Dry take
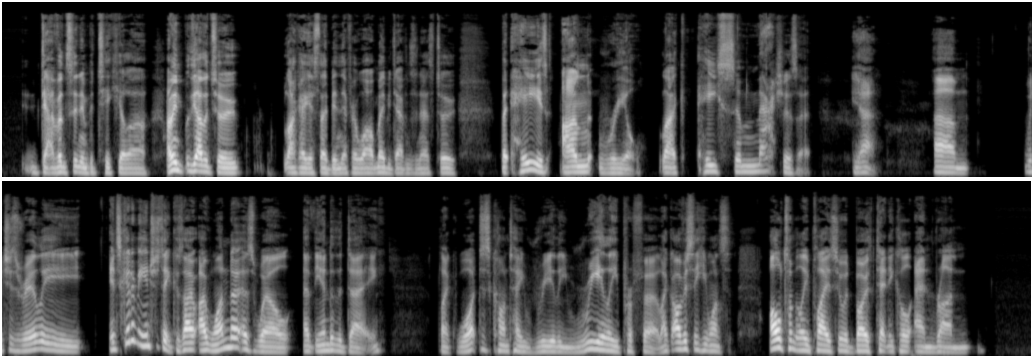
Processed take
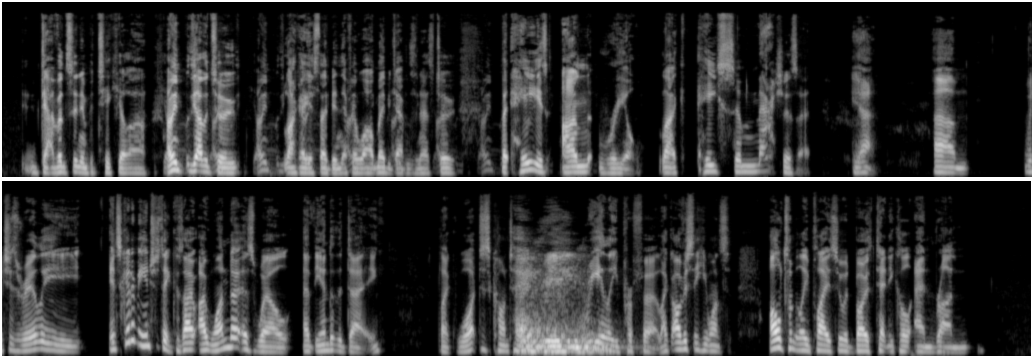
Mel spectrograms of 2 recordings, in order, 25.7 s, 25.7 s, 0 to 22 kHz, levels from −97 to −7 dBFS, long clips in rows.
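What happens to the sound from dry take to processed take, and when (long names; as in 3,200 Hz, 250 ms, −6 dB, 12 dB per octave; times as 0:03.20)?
0:01.35–0:02.40: delay throw 560 ms, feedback 75%, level −16.5 dB
0:19.27–0:20.11: thrown reverb, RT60 1.8 s, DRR −11.5 dB
whole clip: reverb reduction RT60 0.8 s; dynamic equaliser 4,500 Hz, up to +5 dB, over −49 dBFS, Q 2.9; level −3.5 dB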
